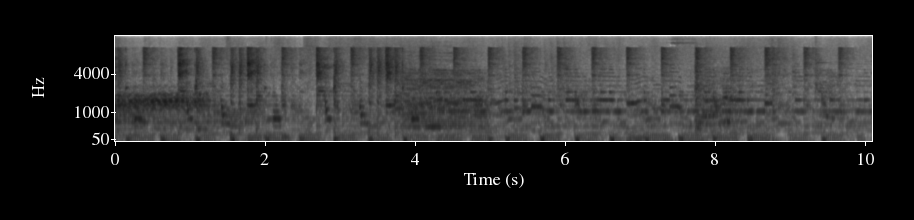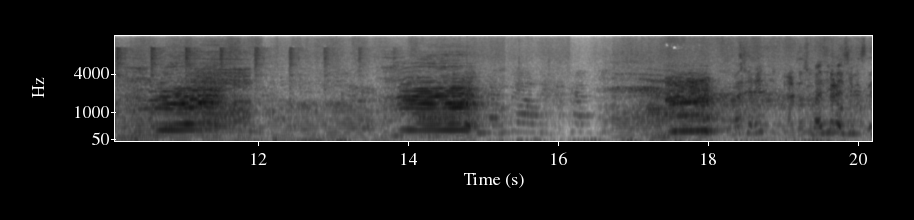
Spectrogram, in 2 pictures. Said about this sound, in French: nous revenons à la stabulation rencontrée Thierry. Une surprise nous attend, on entend une musique sortir de la salle de traite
